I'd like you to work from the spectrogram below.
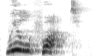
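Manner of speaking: haughty. Acted. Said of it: "said Miss Persimmon haughtily".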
